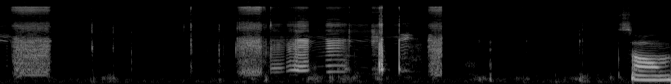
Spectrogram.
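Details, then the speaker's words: 1998/1999 Furby: buzzy, crackling chirps with sharp pops and pitch sagging then recovering; the speaker is slowly dying, getting worse and heading toward mute, and is to be replaced. "You can hear how the voice pitches go down and then they go back up. You can really hear the distortion. So you can hear how she's actually progressed worse."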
